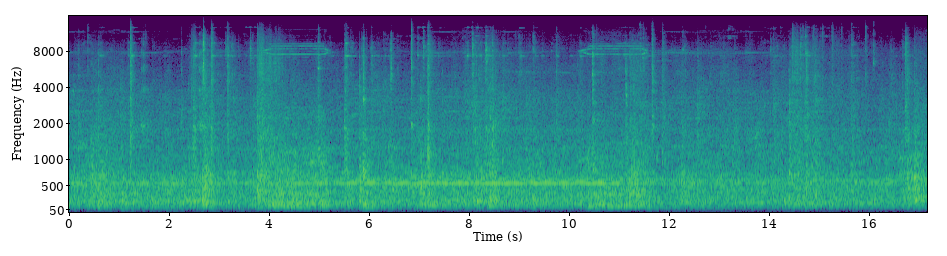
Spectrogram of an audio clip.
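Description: Engine assembly line running: a steady machinery hum with a continuous whine, scattered clicks and clanks from the conveyor and carriers, and a short high beep twice.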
